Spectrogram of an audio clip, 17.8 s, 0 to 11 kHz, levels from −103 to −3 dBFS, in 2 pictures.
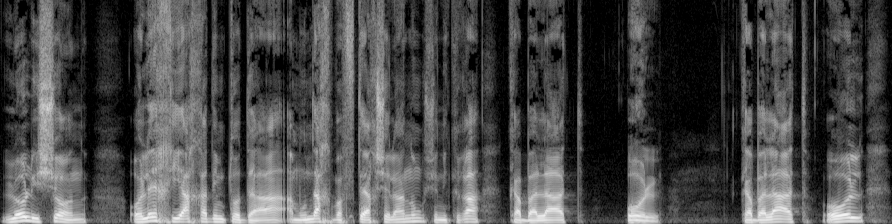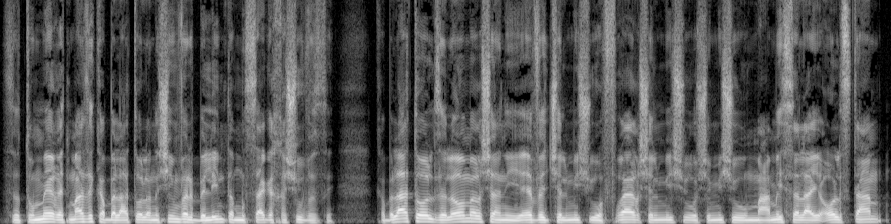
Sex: male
